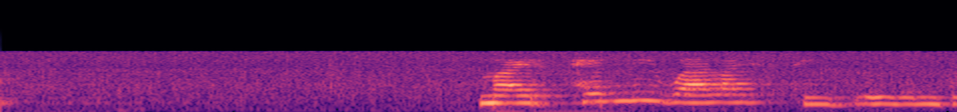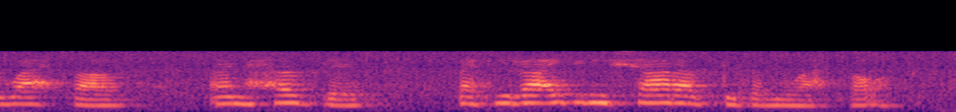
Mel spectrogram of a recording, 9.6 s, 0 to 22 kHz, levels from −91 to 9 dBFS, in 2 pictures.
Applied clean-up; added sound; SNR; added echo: none; Rain; 17 dB; reverberation time 0.7 s.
